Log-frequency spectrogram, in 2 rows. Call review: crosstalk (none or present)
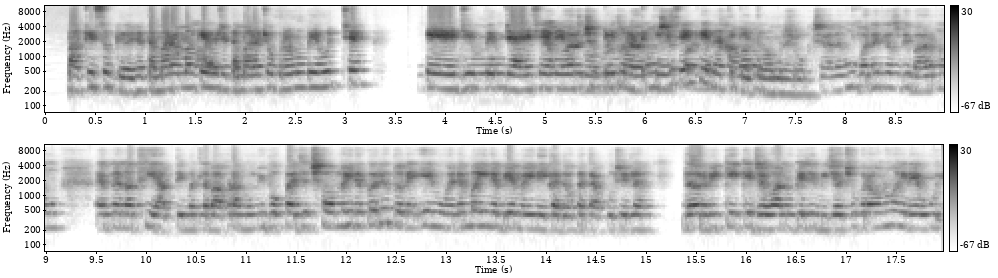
present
